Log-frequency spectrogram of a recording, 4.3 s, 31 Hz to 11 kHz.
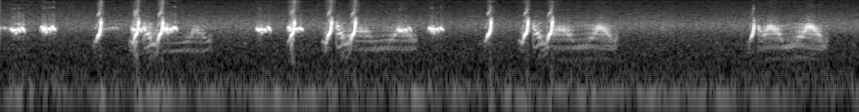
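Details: Quail calls recorded in September 2023, a call used for hunting and for mating: quick bursts of sharp high chirps and short nasal harmonic notes, clustered irregularly, with low rumbling noise beneath.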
